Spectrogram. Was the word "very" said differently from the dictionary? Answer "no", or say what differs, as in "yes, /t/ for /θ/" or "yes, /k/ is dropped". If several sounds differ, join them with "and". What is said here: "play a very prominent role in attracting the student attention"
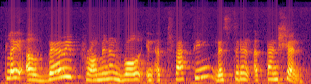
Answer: no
